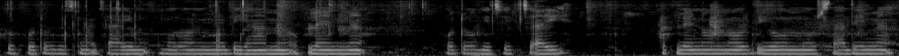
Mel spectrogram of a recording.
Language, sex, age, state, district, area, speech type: Maithili, female, 45-60, Bihar, Araria, rural, spontaneous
